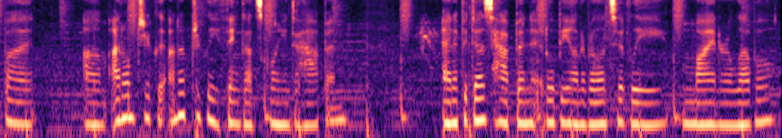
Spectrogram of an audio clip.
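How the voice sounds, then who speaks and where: A woman hosting a livestream, chatting casually with viewers in a halting, measured way, often repeating words as she thinks. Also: sits low, level tone, over music. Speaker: VTuber livestream host.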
